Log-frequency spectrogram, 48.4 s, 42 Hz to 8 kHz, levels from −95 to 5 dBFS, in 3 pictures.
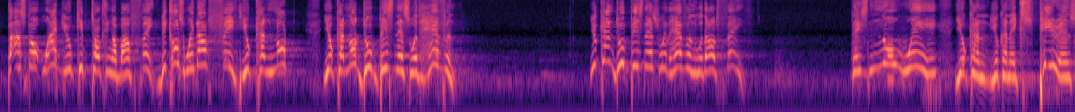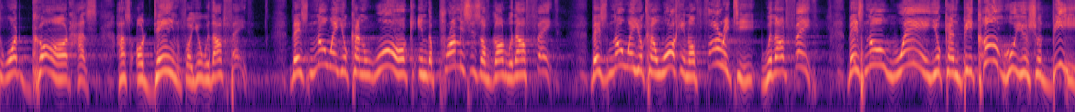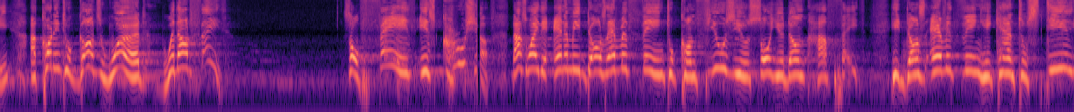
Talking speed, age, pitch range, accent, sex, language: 130 wpm, 50-69, 225-310 Hz, Nigerian, male, English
